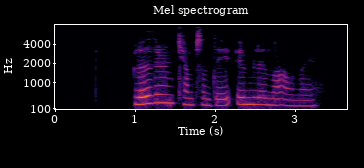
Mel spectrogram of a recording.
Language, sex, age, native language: Icelandic, female, 18-19, Icelandic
